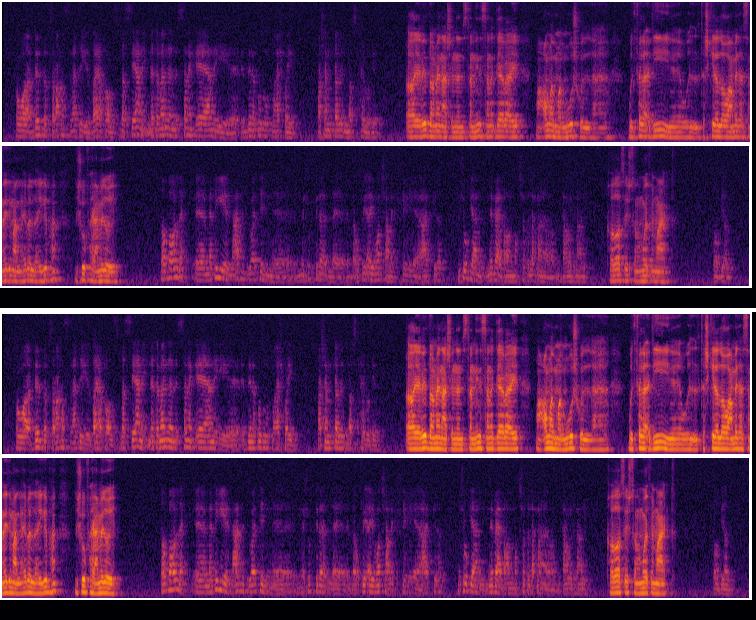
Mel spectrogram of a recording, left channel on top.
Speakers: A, in the centre; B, on the right (about 80°).
A: هو بيب بصراحة السنة دي ضايع خالص بس يعني نتمنى إن السنة الجاية يعني آه، الدنيا تظبط معاه شوية عشان نخلي المنافسة حلوة كده
B: اه يا ريت بامانه عشان مستنيين السنه الجايه بقى ايه مع عمر مرموش وال والفرقه دي والتشكيله اللي هو عاملها السنه دي مع اللعيبه اللي هيجيبها نشوف هيعملوا ايه
A: طب بقول لك آه، ما تيجي نعدي دلوقتي ن- آه، نشوف كده ال- لو في أي ماتش على كافيه قاعد كده نشوف يعني نبعد عن الماتشات اللي إحنا متعودين عليها
B: خلاص قشطه انا موافق معاك
A: طب يلا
